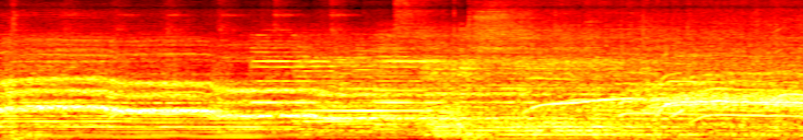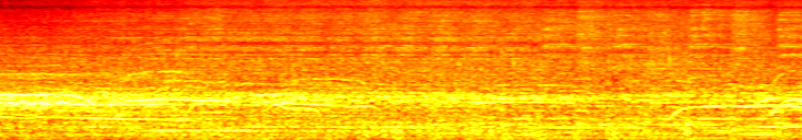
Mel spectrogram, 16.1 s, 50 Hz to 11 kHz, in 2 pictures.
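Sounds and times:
pop-rock band playing: 0.0 - 16.0
crowd cheering and whooping: 4.3 - 16.0.

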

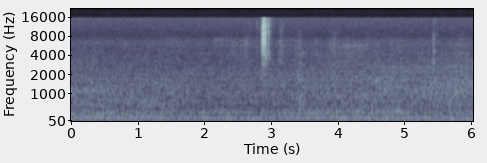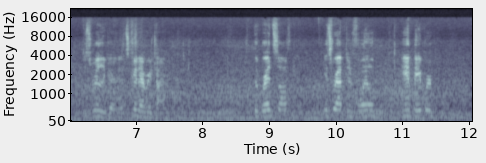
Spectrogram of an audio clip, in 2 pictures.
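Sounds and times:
street traffic hum: 0.0 - 12.0.

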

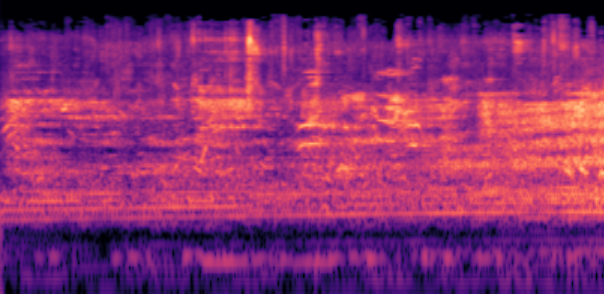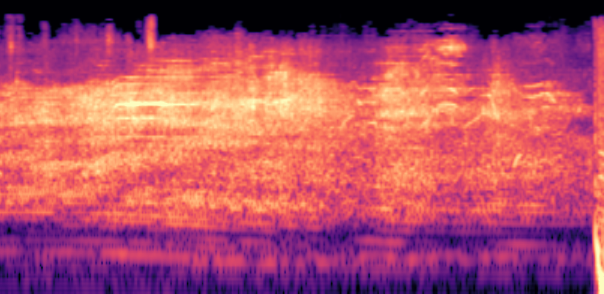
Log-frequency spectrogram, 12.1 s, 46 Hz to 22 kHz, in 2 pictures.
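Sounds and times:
radial aircraft engine: 0.0 - 12.0
voices: 0.0 - 12.0.

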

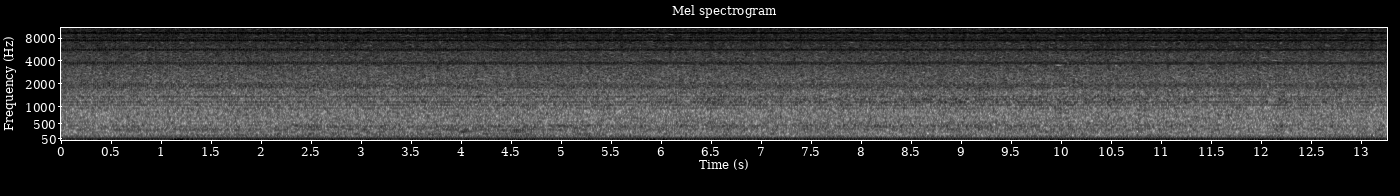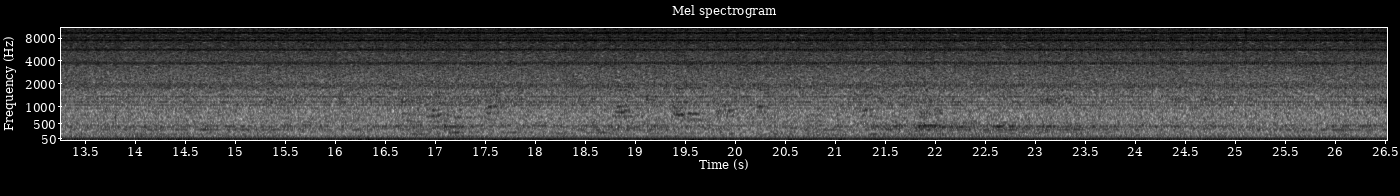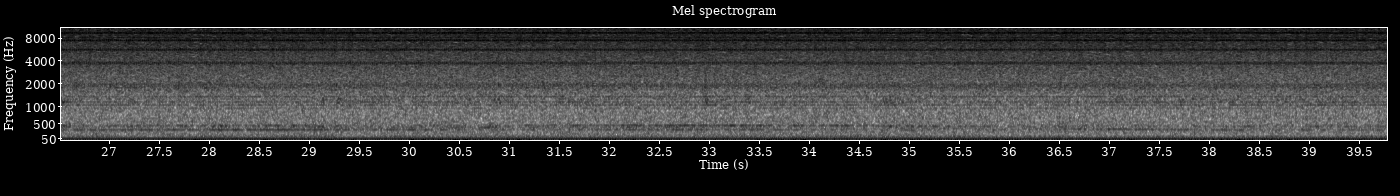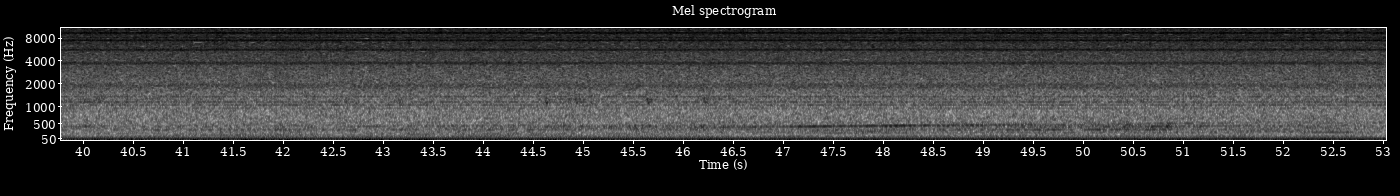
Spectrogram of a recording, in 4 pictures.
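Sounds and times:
steady low hum and hiss: 0.0 - 53.0.

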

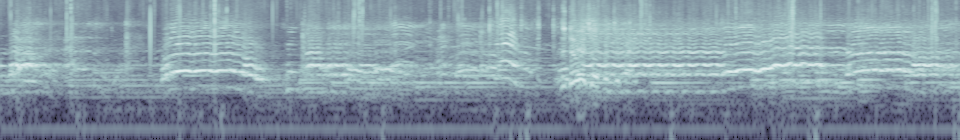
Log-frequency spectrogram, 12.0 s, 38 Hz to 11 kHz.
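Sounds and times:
voices singing slow gospel hymn: 0.0 - 12.0.

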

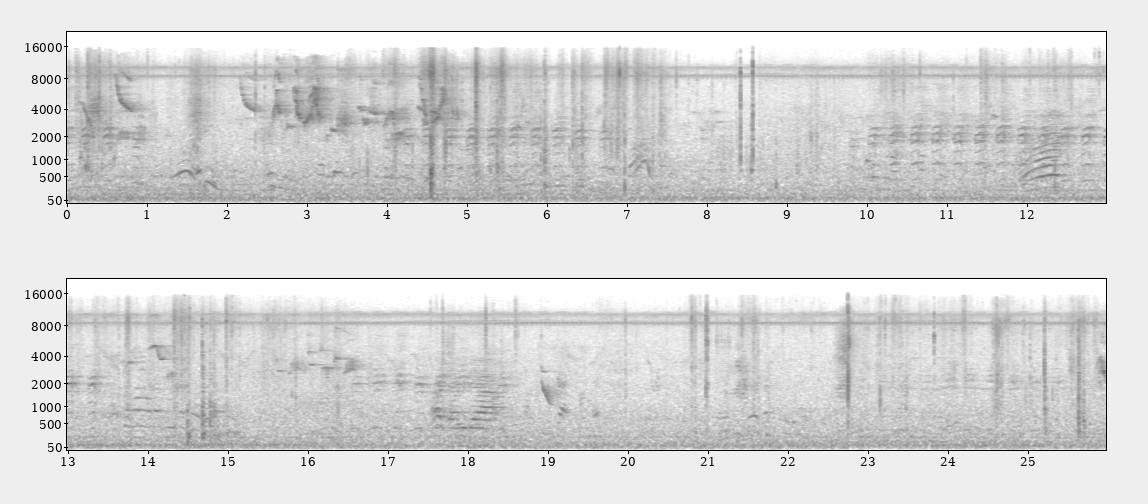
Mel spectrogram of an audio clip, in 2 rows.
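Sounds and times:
birds chirping: 0.0 - 25.9.

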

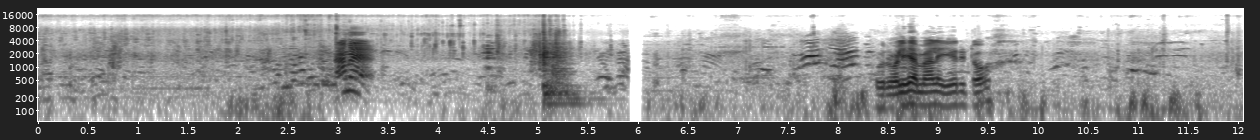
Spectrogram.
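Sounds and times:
faint chatter of people: 0.0 - 12.0.

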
